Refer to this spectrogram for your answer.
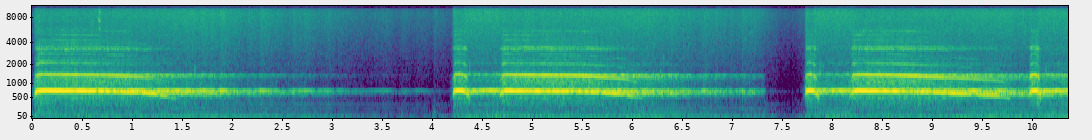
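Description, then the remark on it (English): A folk wind instrument imitates the birdsong of the Russian woods in summer in central Russia, in three long, clear whistling phrases. Each holds a steady mid-high tone before sliding downward, with brief silences between and no voices. “Their voices are imitated with amazing conviction by folk wind instruments.”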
